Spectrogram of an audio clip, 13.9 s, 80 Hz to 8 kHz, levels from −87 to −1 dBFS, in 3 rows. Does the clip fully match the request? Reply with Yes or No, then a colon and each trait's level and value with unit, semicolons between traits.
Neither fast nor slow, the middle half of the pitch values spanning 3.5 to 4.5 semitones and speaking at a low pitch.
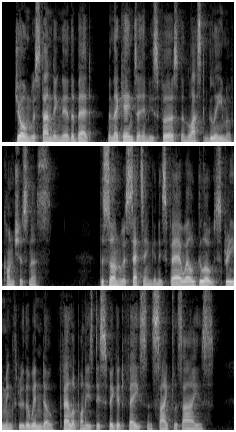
Yes: average, 165 wpm; average, 4.2 semitones; low, 100 Hz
